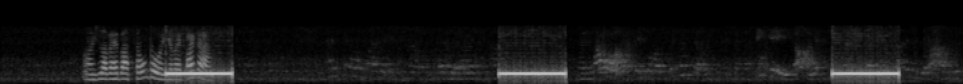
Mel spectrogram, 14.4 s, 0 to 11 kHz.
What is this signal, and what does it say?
Ringback tone (Europe, 425 Hz), with speech.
